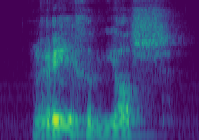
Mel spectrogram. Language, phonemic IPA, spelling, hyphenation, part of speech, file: Dutch, /ˈreː.ɣə(n)ˌjɑs/, regenjas, re‧gen‧jas, noun, Nl-regenjas.ogg
- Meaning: raincoat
